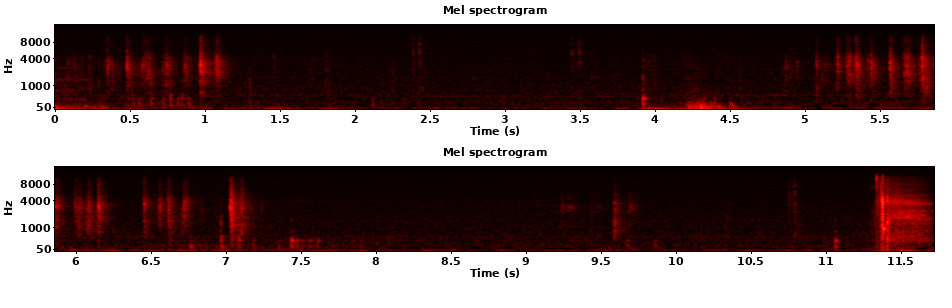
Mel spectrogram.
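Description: Someone types on a computer keyboard to sign in, with quiet bursts of rapid key taps separated by pauses and a louder final keystroke.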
